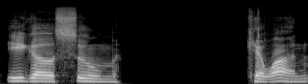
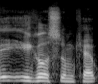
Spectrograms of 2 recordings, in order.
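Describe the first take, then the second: First: The name is said with a W sound. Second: The name is said with a V sound.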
